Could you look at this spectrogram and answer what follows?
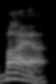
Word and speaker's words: Mya: so i'm moving on to question three so maya i i i'm not i'm pronouncing that right right yes all right coco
